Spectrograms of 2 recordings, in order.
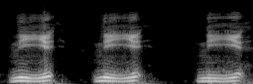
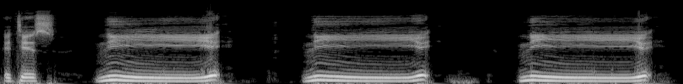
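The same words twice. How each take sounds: First: Ni said quickly, a short dip and rise; brisk ni in the third tone; clipped everyday ni, third tone. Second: Ni drawn slowly, dipping down then rising; third tone ni. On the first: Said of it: "In the shorter version". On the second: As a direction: stretch ni out in a falling-rising third tone. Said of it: "With the third tone that goes from up to down and then up again". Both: Shown as a demonstration.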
